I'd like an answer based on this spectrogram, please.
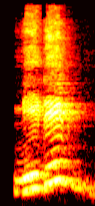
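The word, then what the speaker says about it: kneaded: Dough tightly नीडेड आटा, नीडेड वह ध्यान रखेंगे कि साइलेंट होता है, और बैटर थोड़ा लिक्विड फॉर्म में होता है।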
